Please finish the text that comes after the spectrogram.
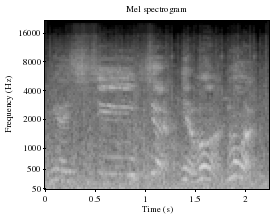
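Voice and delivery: high nervous squeaky snitch; rat voice. Retold or imitated. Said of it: "You gotta sound like a rat".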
